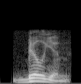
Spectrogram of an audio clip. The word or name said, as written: billion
